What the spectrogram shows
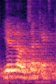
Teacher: Also for the word of yellow jacket, as one word, represents that insect, clear, which looks like a bee, right, like a bee. Yellow jacket, as one word, as a compound noun, I stress the first element.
